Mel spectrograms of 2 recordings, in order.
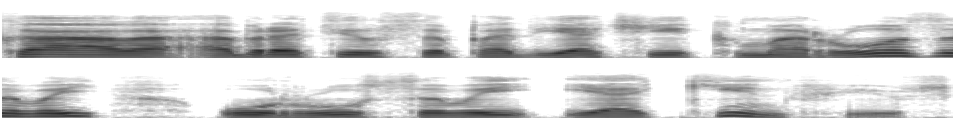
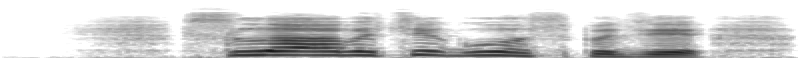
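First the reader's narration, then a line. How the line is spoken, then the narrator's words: Joyful exclamation. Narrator (Russian): радостно воскликнула первая из них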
